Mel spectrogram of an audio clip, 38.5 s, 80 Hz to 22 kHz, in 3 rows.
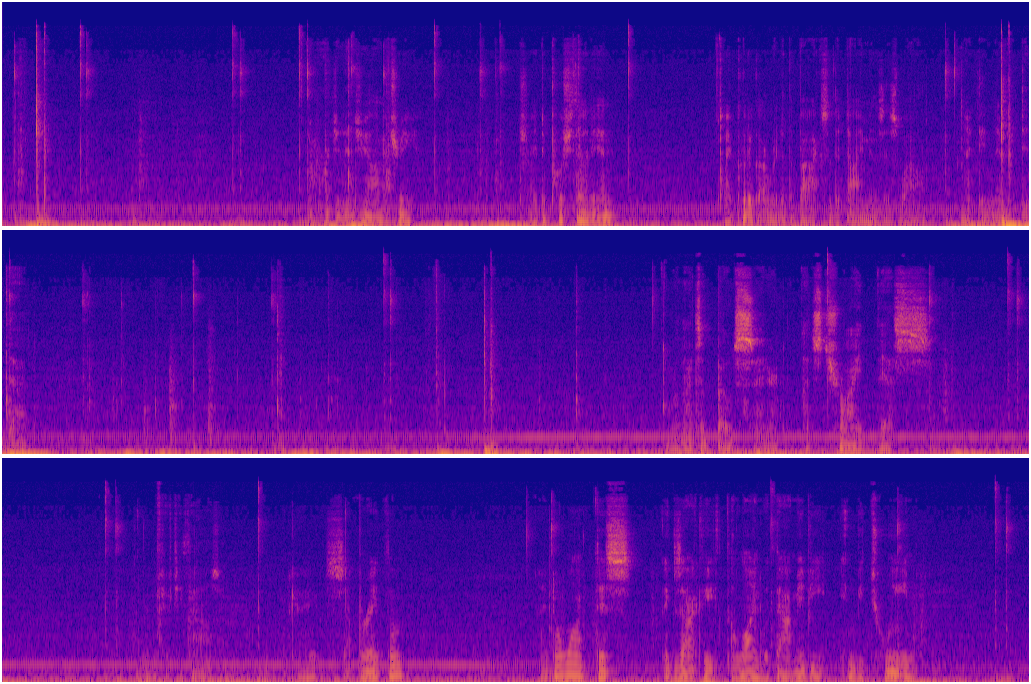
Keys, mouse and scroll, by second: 0.5 Tab, 2.8-4.8 drag, 5.4-7.1 drag, 7.8-8.9 drag, 8.9 right click, 12.5 a, 13.2-14.9 middle drag, 15.5 middle click, 16.6-17.6 middle drag, 17.6-18.9 right drag, 18.8 KP_1, 20.0-22.2 middle drag, 23.2-25.1 drag, 25.4-27.2 drag, 28.9-30.7 drag, 35.2-37.2 drag, 38.1-38.5 drag.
